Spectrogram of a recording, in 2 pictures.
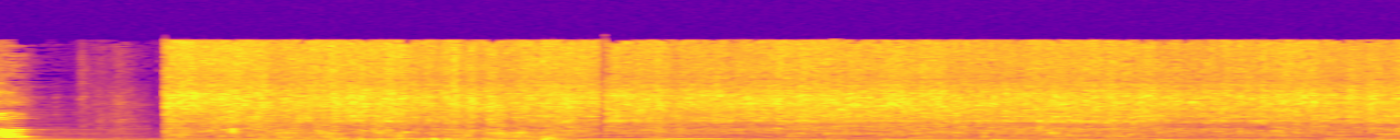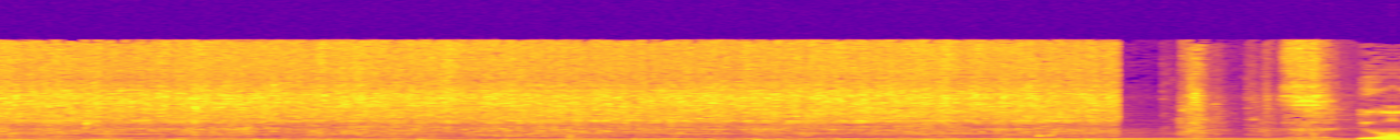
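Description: Tap water running steadily into a stainless-steel sink and splashing over spring-cabbage leaves in a metal bowl as they are rinsed. The flow starts about a second in and stops about a second before the end.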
